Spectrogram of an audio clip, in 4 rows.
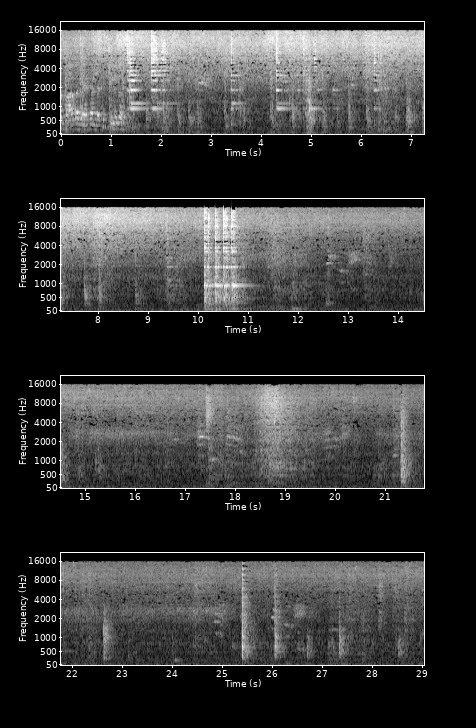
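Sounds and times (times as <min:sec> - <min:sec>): leaves and onions sizzling: 0:00.0 - 0:29.0
ladle knocking on a pot: 0:10.1 - 0:11.1.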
